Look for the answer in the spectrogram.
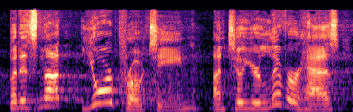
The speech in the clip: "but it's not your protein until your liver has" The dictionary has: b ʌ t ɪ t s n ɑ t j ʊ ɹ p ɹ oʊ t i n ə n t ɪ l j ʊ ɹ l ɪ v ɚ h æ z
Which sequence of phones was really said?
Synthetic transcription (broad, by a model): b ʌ t ɪ t s n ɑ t j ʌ ɹ p ɹ oʊ t i n ə n t ɪ l j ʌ ɹ l ɪ v ɚ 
